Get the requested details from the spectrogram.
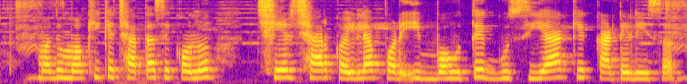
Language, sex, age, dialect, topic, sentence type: Bhojpuri, female, 18-24, Southern / Standard, agriculture, statement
